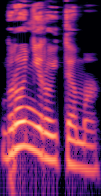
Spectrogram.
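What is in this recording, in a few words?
"бронируйтӧма", Komi, female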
